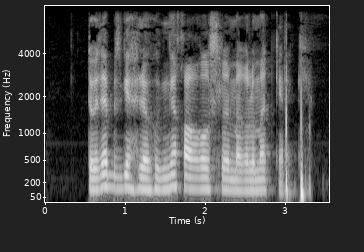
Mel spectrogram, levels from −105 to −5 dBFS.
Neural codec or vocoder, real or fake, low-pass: none; real; 7.2 kHz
